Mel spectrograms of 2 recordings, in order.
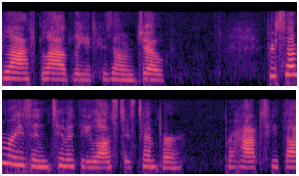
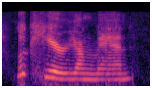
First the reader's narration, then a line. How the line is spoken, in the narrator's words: he snapped, glaring angrily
